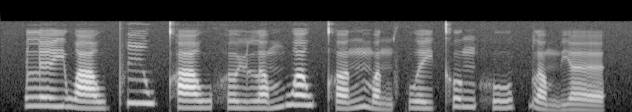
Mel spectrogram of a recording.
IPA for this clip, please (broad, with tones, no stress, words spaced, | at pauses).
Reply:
le˧jwaː˨wpʰiː˥w kʰaː˨whɵ˨ɥlɐ˨˥m wɐ˥wkʰɐ˨˥nmɐ˨˩n kʷe˨jkʰʊ˧ŋhuː˨˥p̚ lɐ˨˩mjɛː˨˩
